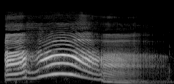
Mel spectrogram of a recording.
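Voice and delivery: high, loud drawn-out aha; page-turn aha. Acted. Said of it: "Our page-turning sound today will be".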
